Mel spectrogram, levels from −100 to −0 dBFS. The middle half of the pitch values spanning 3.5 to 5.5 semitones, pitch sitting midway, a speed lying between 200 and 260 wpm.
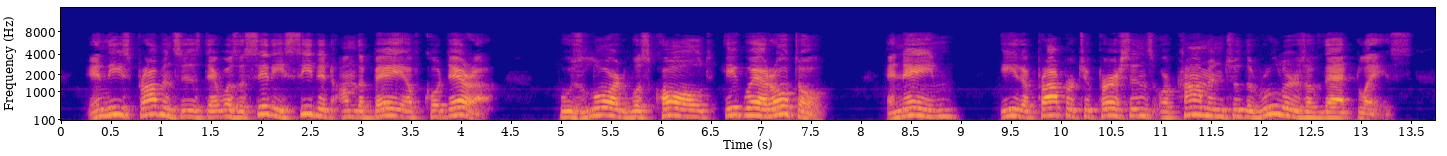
No: average, 4.2 semitones; medium, 170 Hz; average, 140 wpm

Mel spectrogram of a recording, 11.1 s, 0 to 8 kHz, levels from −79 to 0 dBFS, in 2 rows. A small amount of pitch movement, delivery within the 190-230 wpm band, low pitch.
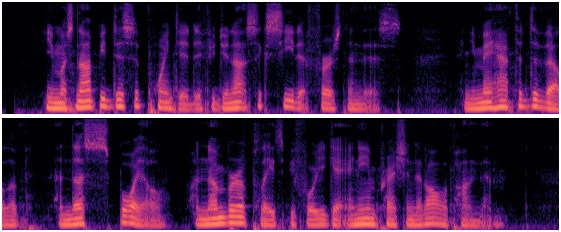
No: average, 4.2 semitones; average, 195 wpm; low, 100 Hz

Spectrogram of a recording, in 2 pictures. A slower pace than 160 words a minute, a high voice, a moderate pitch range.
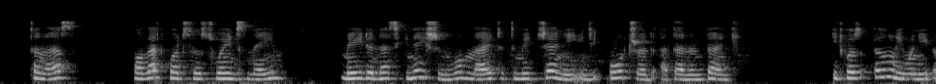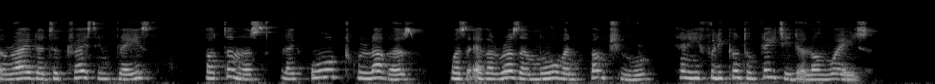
Yes: average, 150 wpm; very high, 265 Hz; average, 3.0 semitones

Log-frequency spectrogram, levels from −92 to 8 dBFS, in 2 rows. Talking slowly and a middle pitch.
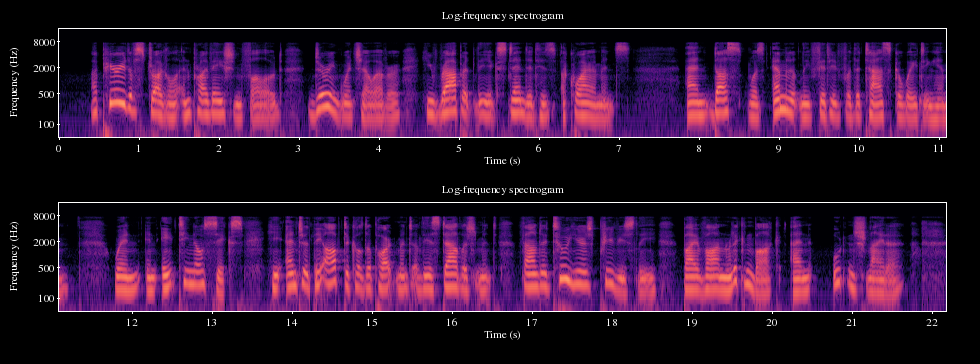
Yes: slow, 120 wpm; medium, 165 Hz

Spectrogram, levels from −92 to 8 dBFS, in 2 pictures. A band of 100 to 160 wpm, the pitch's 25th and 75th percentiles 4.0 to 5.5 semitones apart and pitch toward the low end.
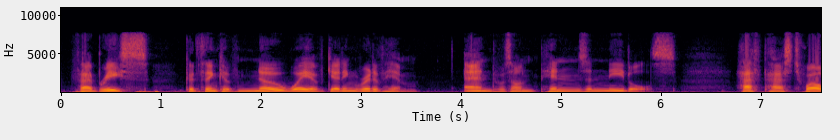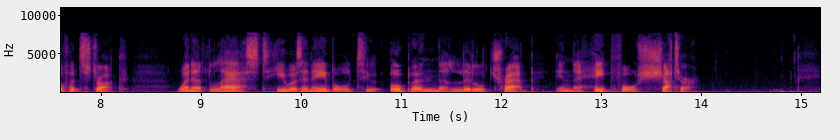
Yes: average, 145 wpm; average, 4.9 semitones; low, 125 Hz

